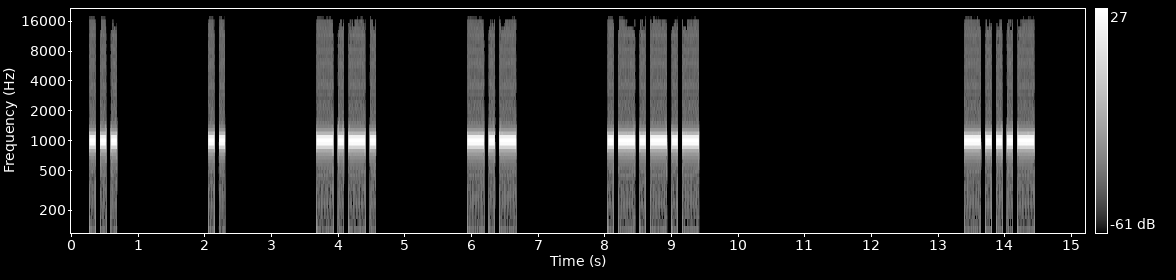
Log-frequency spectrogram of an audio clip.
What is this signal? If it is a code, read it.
Morse code, heard as a keyed tone, about 15 wpm, spaced as for 5 wpm, 1000 Hz. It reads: SICK. <BT>
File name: qotdfiles / 5wpm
